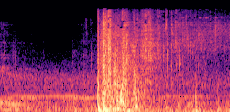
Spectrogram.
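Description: A gunshot cracks once.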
